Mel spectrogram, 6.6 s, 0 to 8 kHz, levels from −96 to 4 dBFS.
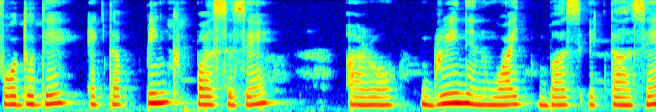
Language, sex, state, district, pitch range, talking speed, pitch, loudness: Nagamese, female, Nagaland, Dimapur, 205-240 Hz, 120 wpm, 215 Hz, -14 LUFS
